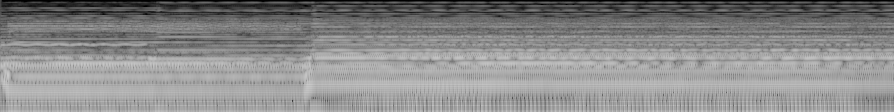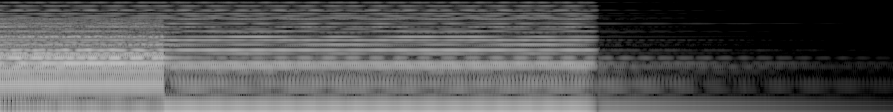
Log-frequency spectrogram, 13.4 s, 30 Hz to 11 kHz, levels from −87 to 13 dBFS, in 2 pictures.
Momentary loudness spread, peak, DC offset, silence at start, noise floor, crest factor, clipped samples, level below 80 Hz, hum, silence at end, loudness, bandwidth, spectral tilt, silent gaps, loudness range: 11 LU; 0 dBFS; 4%; 0 s; -71 dBFS; 14 dB; under 0.1%; -34 dBFS; none; 0 s; -15 LUFS; 10 kHz; -6 dB/octave; none; 12 LU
